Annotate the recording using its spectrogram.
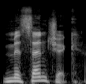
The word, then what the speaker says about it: Misencic: That was Brittany Misnick, who I've not met her yet. Misenchik, I think is how you say her last name. M-I-S-E-N-C-I-C, new with the PNJ.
